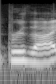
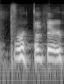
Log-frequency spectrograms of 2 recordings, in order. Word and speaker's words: Brutha: Brother, but with the British accent.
